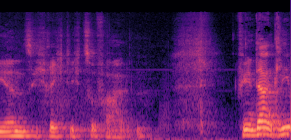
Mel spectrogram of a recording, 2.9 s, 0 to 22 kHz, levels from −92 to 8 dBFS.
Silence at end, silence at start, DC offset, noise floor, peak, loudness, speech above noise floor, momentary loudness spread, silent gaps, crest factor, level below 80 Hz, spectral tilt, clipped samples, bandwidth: 0 s; 0 s; under 0.1%; -38 dBFS; 0 dBFS; -19 LUFS; 19 dB; 23 LU; none; 18 dB; -52 dBFS; -6 dB/octave; under 0.1%; 15.5 kHz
